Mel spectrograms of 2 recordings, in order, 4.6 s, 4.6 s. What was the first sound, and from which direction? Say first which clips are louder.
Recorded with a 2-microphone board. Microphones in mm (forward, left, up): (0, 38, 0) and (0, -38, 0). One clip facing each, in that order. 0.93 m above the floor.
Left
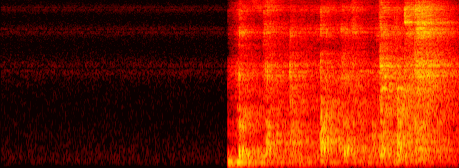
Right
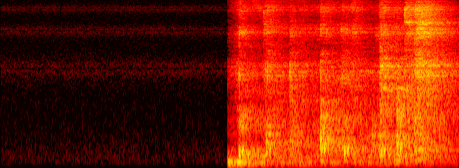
Running footsteps: even; 5° left (ahead or behind).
